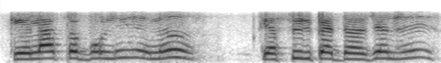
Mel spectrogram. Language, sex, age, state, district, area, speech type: Hindi, female, 30-45, Uttar Pradesh, Ghazipur, rural, conversation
